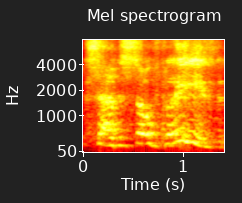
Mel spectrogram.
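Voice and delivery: high, loud, laughing through the words; delighted deity chuckling out a blessing; laughing god. Acted. Shiva laughs while granting boon.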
